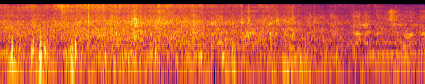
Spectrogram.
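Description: Wind buffeting the microphone, with heavy thumps in the first second, over the sound of a Jeep Wrangler driving off-road across a rough grassy slope.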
